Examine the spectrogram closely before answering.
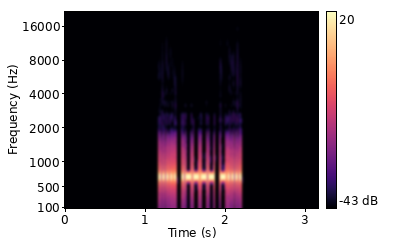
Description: Morse code, heard as a keyed tone, about 50 wpm, 700 Hz. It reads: 516
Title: Three Challenging Letter-Number Combinations 50wpm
